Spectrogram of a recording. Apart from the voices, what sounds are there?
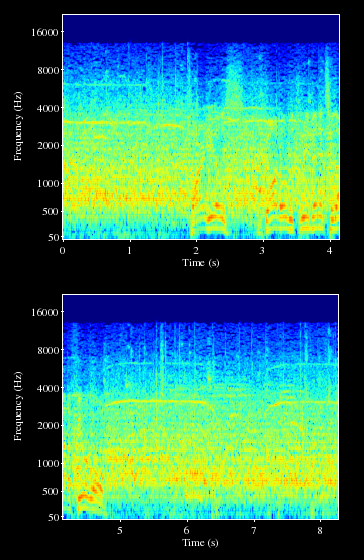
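basketball arena crowd cheering for a defensive stop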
